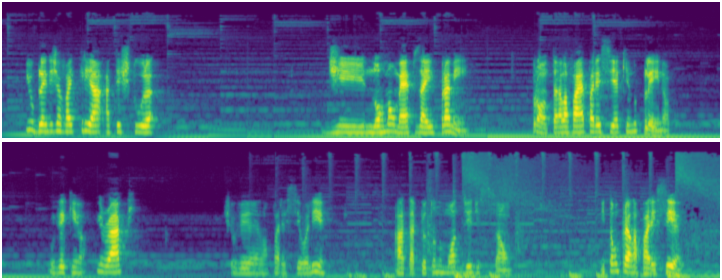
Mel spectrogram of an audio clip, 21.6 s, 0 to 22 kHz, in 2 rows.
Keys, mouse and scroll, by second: 3.2 n, 7.8-10.3 middle drag, 10.3 KP_7, 12.4 u, 16.2 Tab, 16.7-17.1 middle drag, 19.2 Tab.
